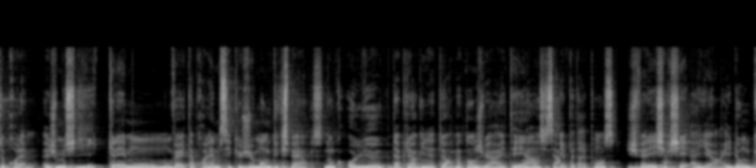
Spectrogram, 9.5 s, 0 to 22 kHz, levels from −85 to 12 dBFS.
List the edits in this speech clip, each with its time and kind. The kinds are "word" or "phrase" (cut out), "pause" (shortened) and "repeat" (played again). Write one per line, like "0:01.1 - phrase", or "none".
0:07.0 - phrase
